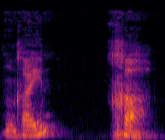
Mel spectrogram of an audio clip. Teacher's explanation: ادنائے حلق یعنی حلق کا منہ کی طرف والا حصہ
